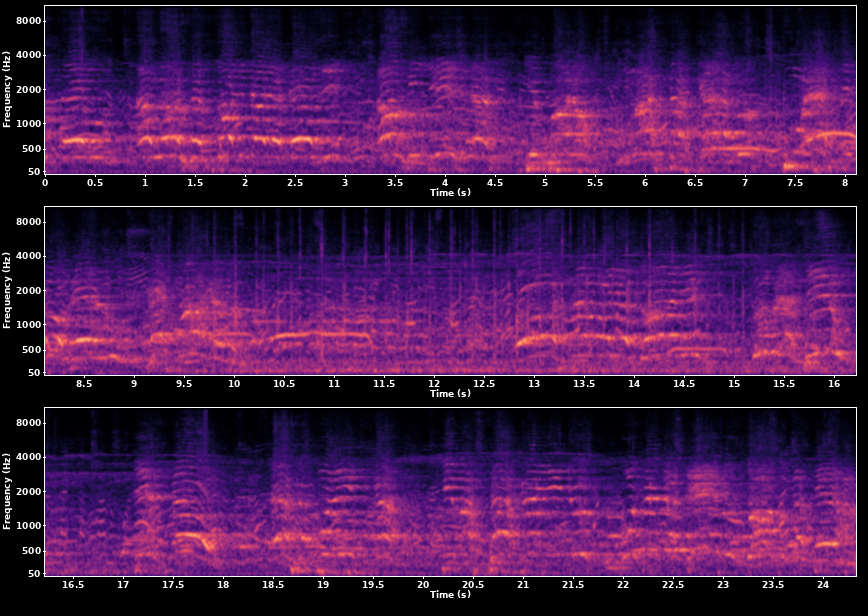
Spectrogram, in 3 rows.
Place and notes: Calçadão de Londrina: Greve geral - Greve geral / General strike
Panorama sonoro: participantes de uma greve geral contra as reformas impostas pelo presidente Michel Temer discursavam com apoio de carros de som enquanto um grupo de manifestantes jogava capoeira em meio aos outros. Muitas pessoas participavam da manifestação com apitos e palavras de ordem. A passeata percorreu toda a extensão do Calçadão, atraindo atenção de pessoas que não participavam dela. O comércio aberto, fechou as portas durante a passagem dos grevistas.
Sound panorama: participants in a general strike against the reforms imposed by the Federal Government were speaking with the support of sound cars while a group of demonstrators played capoeira among the others. Many people participated in the demonstration with whistles and slogans. The march ran along the length of the Boardwalk, attracting attention from people who did not participate. The open trade, closed the doors during the passage of the strikers.
Londrina - PR, Brazil, 28 April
